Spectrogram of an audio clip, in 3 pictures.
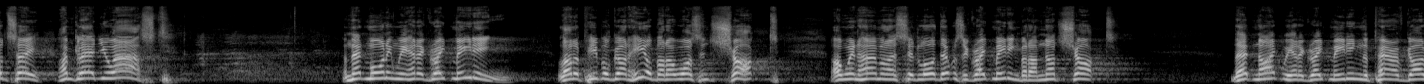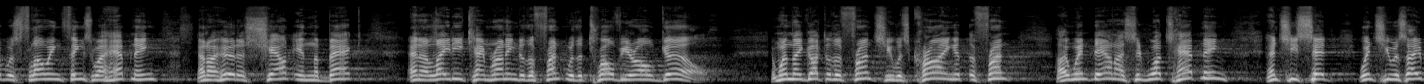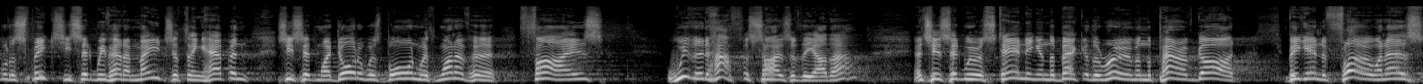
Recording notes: Preached live from South Africa.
